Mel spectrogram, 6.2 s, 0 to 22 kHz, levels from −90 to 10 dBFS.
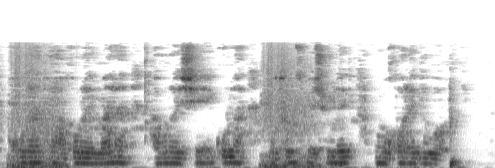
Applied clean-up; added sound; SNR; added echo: classical method WPE with log-MMSE.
